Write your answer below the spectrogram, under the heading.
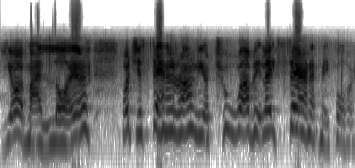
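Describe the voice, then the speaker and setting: Actress playing a brash scheming wife, crackly old radio. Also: female voice, high voice, fast talker, lightly acted. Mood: furious. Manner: theatrical, demanding, scornful. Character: brash, hot-tempered young former nightclub entertainer, scheming rich wife. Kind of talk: 1940s radio drama acting. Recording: noisy, crackly 1940s radio recording.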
